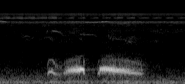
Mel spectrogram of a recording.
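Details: A single call phrase of a spotted dove summoning companions: a short rising, bending note, a brief gap, then a longer mellow coo sliding gently downward.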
